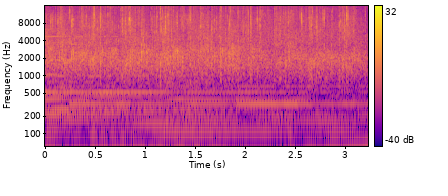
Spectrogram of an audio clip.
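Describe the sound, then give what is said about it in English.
A church audience claps steadily in praise of God, a dense continuous patter of many hands over sustained low keyboard chords that hold throughout. “Come on and give him a hand clap of praise in this house.”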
